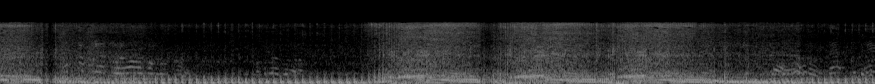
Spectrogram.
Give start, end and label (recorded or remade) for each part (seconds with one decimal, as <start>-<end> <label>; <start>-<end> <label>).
0.0-0.9 recorded; 0.9-4.8 remade; 4.8-8.8 recorded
